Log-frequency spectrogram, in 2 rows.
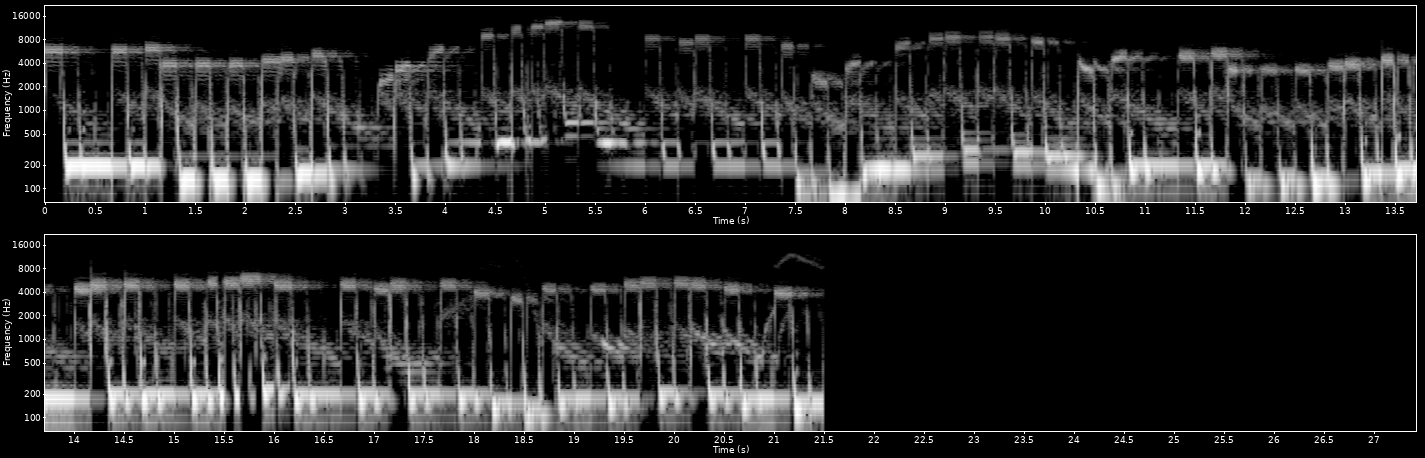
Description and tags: Nord Lead 1 Bass 2
Nord Lead 2 - 2nd Dump
ambient, backdrop, background, bass, blip, dirty, electro, glitch, idm, melody, nord, resonant, rythm, soundscape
